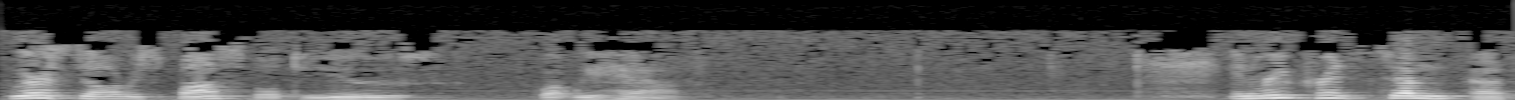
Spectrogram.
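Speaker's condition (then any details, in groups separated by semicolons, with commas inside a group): No condition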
